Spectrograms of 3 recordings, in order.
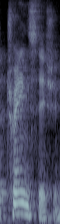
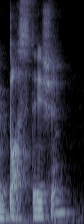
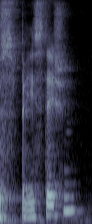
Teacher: So that is what we might call sort of the normal stress pattern for compounds, or the basic stress pattern, meaning the primary stress is applied to the first element and secondary stress to the second element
